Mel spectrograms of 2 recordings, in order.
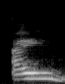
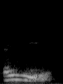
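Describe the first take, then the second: First: The word is cut short to ay. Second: The word is said in full as ayyi. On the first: The speaker calls it wrong. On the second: The speaker calls it right.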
